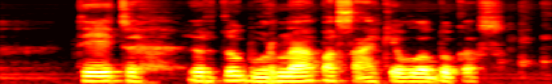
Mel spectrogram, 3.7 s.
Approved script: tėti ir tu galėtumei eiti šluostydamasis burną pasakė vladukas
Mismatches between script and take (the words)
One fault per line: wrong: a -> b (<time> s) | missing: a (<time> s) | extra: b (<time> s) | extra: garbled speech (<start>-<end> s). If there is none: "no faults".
missing: galėtumei eiti šluostydamasis (1.6 s)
